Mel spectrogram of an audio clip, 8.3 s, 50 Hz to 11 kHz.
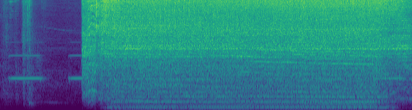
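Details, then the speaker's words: LS Vortec V8 swapped into a 2003 Jeep TJ, after fixing crank-no-start by wiring computer switched power to run/start: chimes, cranks, catches at once, smooth even idle; normal start and idle. "Oh, yeah. So there you have it. We got it running."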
